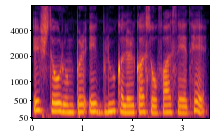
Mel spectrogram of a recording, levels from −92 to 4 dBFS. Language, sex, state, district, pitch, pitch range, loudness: Hindi, female, Arunachal Pradesh, Papum Pare, 200 Hz, 190-215 Hz, -16 LUFS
